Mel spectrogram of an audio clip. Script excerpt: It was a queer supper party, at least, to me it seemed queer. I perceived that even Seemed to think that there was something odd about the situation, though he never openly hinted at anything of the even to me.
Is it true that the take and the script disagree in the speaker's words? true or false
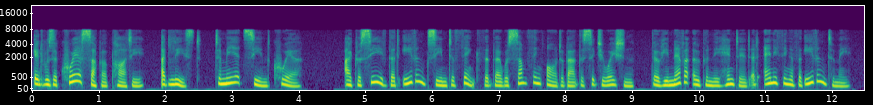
false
